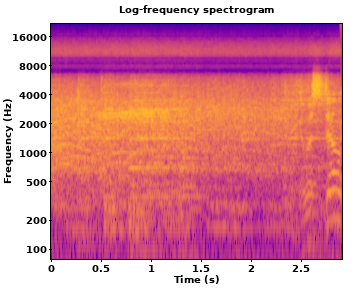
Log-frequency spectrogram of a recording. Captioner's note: whistle blows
